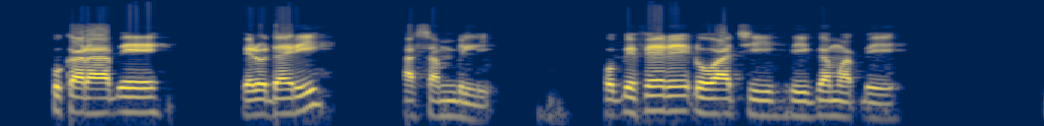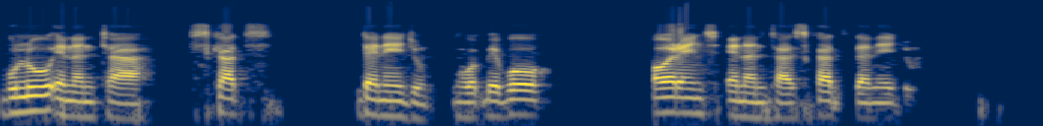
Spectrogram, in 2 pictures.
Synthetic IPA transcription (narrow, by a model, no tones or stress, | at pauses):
kukaɾaːɓɛ | ɓɛɗɔdaɾi | ʔasambili | wɔɓːɛfɛːɾɛɗɔwatʰiɾiɡamwaɓːɛ | buluɛnanta | skat | daned͡ʒum | wɔɓːɛbɔ | ɔɾɛnd͡ʒɛnantaskat̚daned͡ʒum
